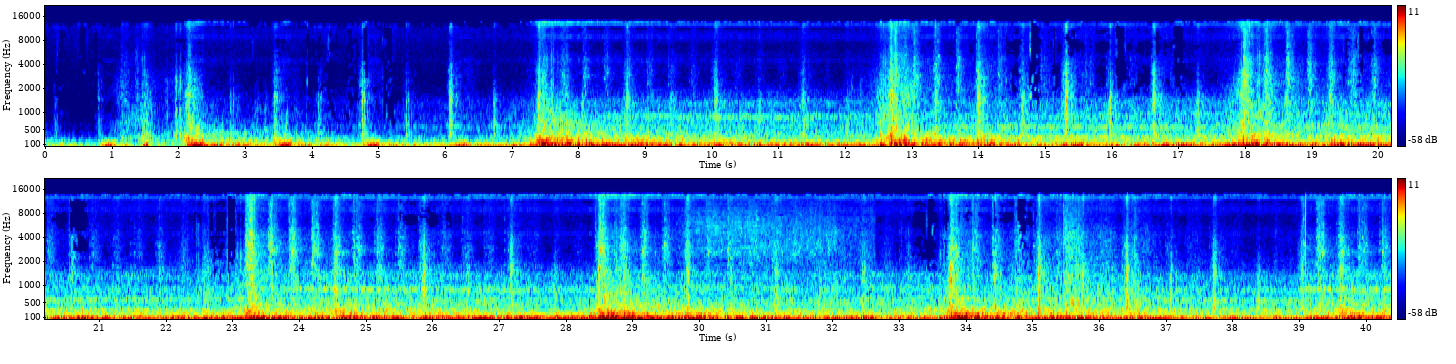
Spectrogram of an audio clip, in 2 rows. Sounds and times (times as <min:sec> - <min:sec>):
Music: 0:00.0 - 0:40.3.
